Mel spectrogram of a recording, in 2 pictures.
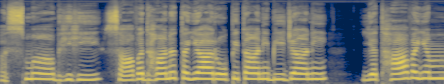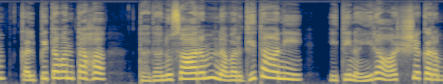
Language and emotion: Sanskrit, sad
